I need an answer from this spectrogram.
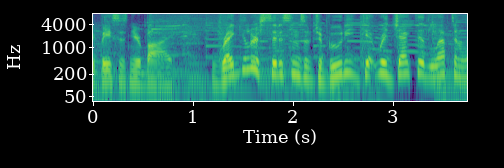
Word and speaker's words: Djibouti: Djibouti. First of all, yes, it's pronounced exactly the way you think it is.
